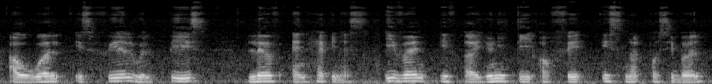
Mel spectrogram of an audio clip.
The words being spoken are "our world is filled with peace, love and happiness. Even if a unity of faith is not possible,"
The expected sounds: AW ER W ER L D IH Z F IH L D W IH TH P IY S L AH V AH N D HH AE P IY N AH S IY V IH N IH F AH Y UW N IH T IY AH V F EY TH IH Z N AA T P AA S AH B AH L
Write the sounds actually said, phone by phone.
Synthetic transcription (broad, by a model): AW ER W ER L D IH S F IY L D W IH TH P IY S L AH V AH N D HH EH P IY N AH S IY V IH N IH F AH Y UW N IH T IY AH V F EY T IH S N AA T P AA S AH B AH L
